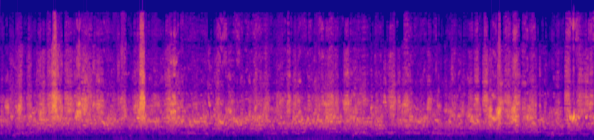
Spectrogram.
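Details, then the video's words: Several budgies chirping continuously, an unbroken stream of high tweets and soft trills, with occasional louder squeaks standing out near the end. "Beautiful Cute Budgies Chirping Sound | Australian budgies Singing sound"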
